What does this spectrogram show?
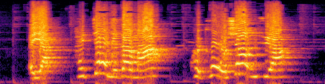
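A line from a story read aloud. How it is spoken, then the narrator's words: Shouting. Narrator (Chinese): 对着伙伴吼起来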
